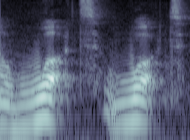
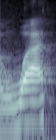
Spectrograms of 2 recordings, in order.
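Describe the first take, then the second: First: "what" with a rounded "o" vowel; correct WHAT. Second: "what" with an open "ah" vowel; mispronounced WHAT. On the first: Teacher showing French learners the proper sound, "what" said as "wot". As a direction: say "what" as "wot", drawn out and distinct. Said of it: "mais bien". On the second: Teacher warning French learners off a mistake, "what" mispronounced with "ah". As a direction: say "what" as "wat", with an A. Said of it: "Attention à la prononciation, on dit pas". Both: Shown as a demonstration.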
